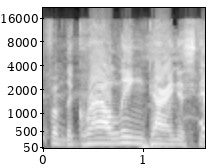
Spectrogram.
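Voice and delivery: slow shout through laughter; laughing shout. Real, not acted. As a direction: bellow it while cracking up. Kung fu title joke.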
